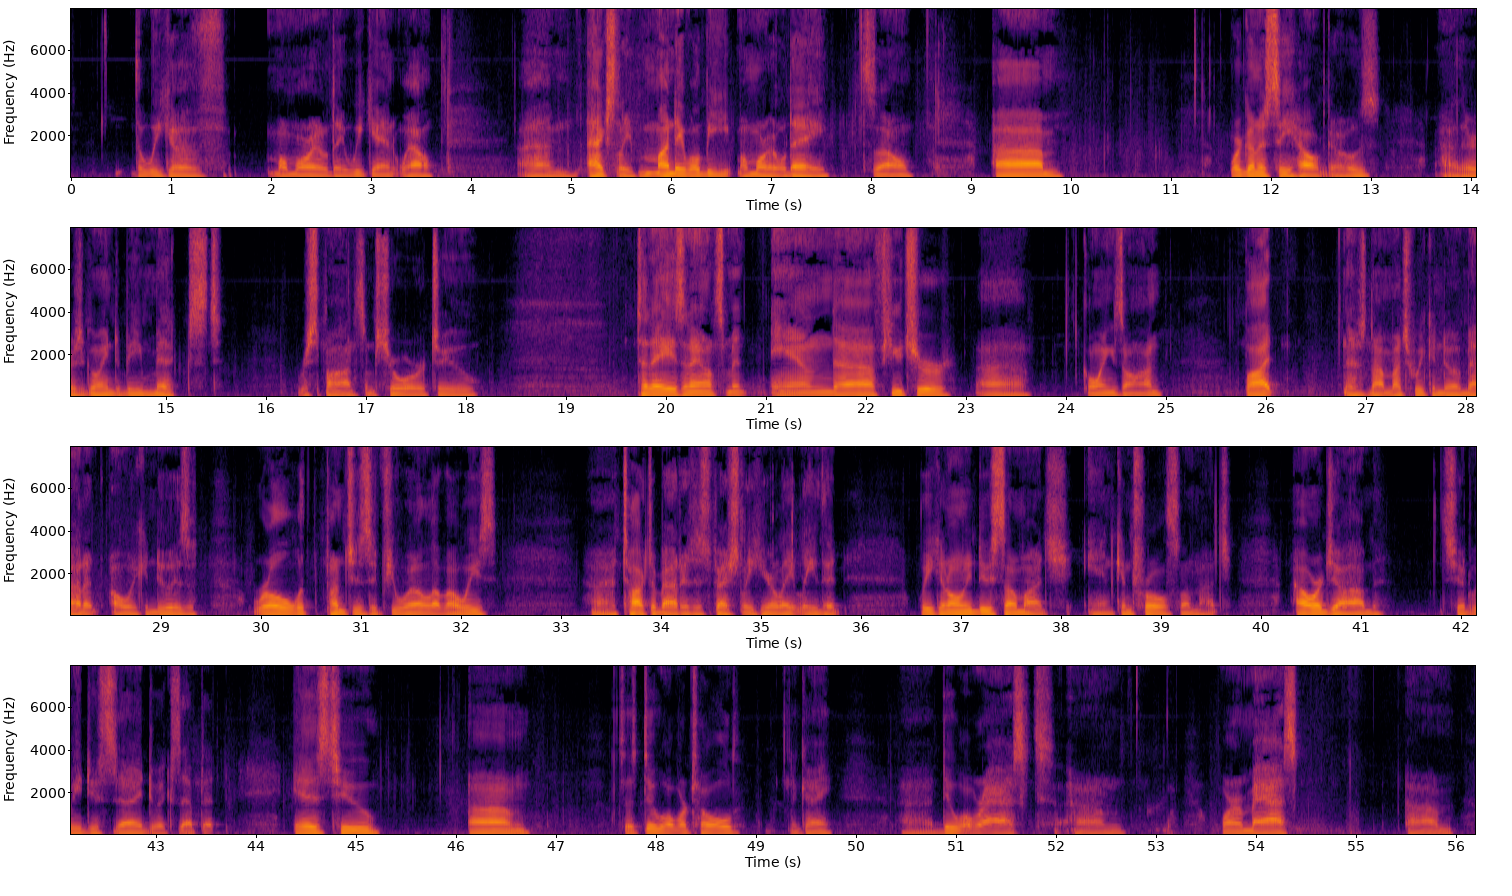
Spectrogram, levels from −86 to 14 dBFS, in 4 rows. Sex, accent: male, American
